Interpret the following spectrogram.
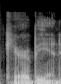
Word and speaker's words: Caribbean: They did mention where in the Caribbean or the Caribbean, however you want to say that.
